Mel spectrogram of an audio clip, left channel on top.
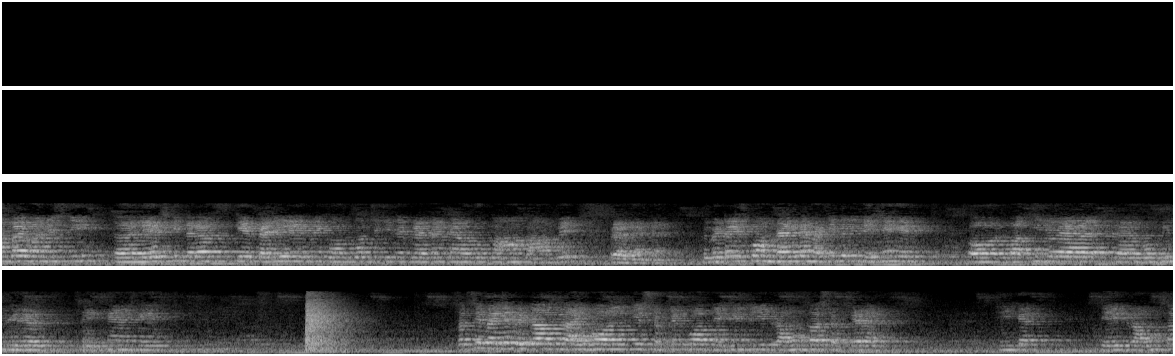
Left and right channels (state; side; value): silent; left; 61 dB below the other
